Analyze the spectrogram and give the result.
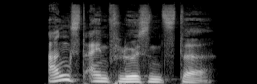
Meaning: inflection of angsteinflößend: 1. strong/mixed nominative/accusative feminine singular superlative degree 2. strong nominative/accusative plural superlative degree
- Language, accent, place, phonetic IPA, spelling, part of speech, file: German, Germany, Berlin, [ˈaŋstʔaɪ̯nfløːsənt͡stə], angsteinflößendste, adjective, De-angsteinflößendste.ogg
